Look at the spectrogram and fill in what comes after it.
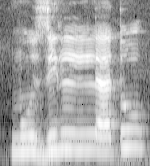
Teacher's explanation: زال کو نرمی سے پڑھنا ہے اور میم کی پیش کو زال کے ساتھ ملائیں گے تشدید کی وجہ سے، میم پیش زال، مز، یہ الف اور لام دونوں کو نہیں پڑھیں گے۔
